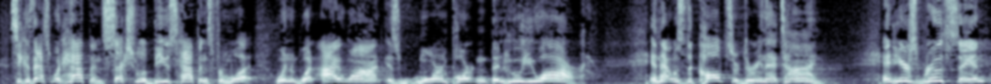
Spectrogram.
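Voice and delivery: normal talking voice

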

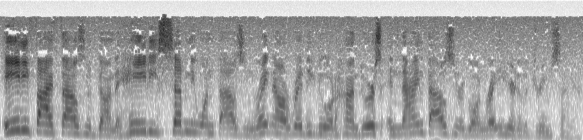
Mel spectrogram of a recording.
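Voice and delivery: ordinary talk, nothing marked

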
